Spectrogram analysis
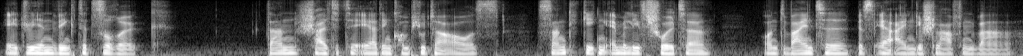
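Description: A man narrating an audiobook in a measured, even storytelling manner. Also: on the low side.

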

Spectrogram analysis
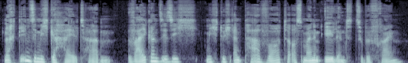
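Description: A man's voice: mid-range voice, very animated, moderate pace, a little mellow, slightly rough, dry recording, voice pushed up. Scheming older portress, fawning and pushy, as a male reader plays her, raised voice, dry close sound. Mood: sly. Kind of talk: audiobook character voice.

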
